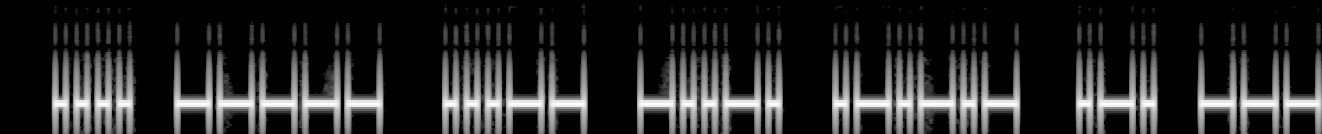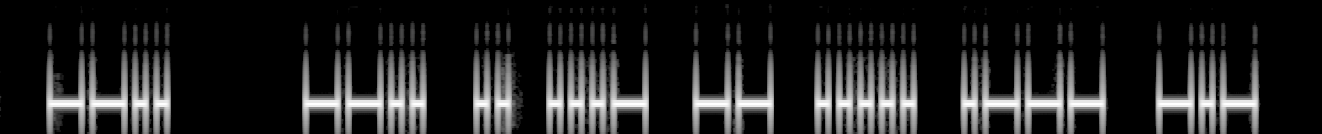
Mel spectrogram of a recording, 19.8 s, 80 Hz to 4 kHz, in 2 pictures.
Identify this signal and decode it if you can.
Morse code, heard as a keyed tone, about 15 wpm, spaced as for 12 wpm, 600 Hz. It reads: H03/.ROZ ZIVM5JK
